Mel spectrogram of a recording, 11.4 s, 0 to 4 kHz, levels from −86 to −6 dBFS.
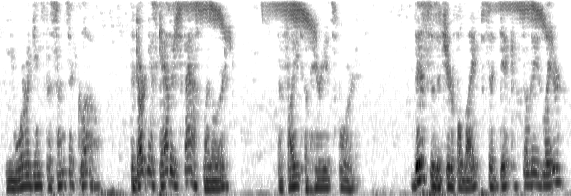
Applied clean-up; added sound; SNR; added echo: classical method WPE with log-MMSE.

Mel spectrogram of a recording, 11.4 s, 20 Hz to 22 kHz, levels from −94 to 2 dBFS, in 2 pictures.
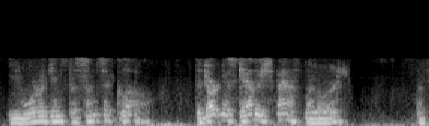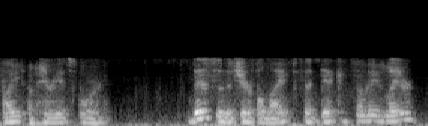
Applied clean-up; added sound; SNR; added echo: neural separator model SepFormer DNS4.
